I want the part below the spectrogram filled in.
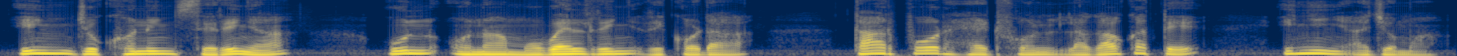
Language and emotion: Santali, neutral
